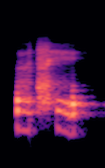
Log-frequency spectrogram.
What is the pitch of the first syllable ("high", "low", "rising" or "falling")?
low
